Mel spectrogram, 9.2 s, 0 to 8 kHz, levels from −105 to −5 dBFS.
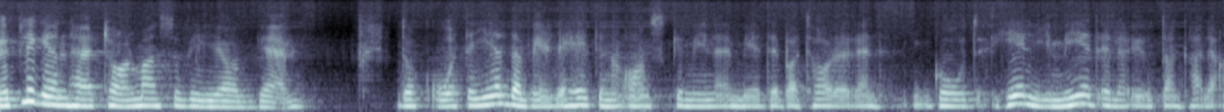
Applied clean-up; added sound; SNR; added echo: neural separator model SepFormer DNS4.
